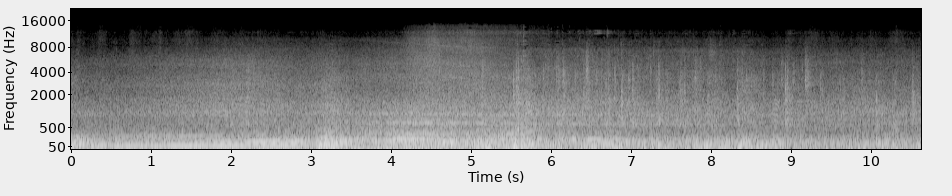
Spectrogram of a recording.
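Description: Street sound dominated by a motor vehicle's engine running close by, a low hum whose pitch shifts up and down in the first few seconds, with scattered light taps later on.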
